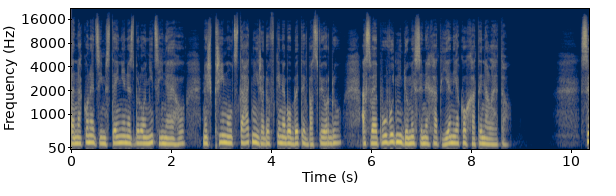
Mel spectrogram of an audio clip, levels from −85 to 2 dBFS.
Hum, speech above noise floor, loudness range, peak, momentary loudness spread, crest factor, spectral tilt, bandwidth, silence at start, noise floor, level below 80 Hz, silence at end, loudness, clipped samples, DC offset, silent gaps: none; 67 dB; 3 LU; -2 dBFS; 9 LU; 16 dB; -5.5 dB/octave; 17.5 kHz; 0 s; -85 dBFS; -64 dBFS; 0 s; -19 LUFS; under 0.1%; under 0.1%; none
